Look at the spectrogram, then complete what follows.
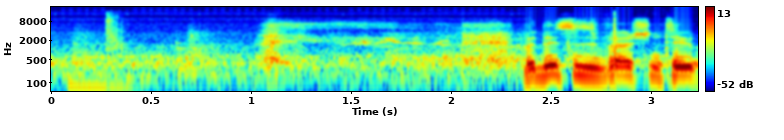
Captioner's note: laughs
